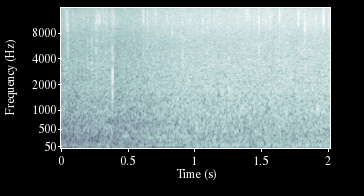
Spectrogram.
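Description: A steady rushing hiss with no distinct tones, growing steadily louder.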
